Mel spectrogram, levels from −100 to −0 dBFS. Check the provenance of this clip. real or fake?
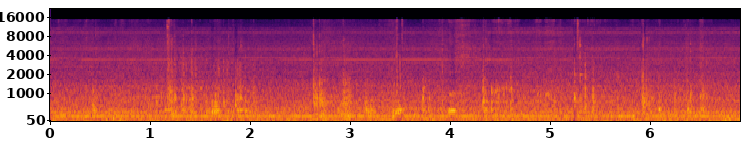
real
